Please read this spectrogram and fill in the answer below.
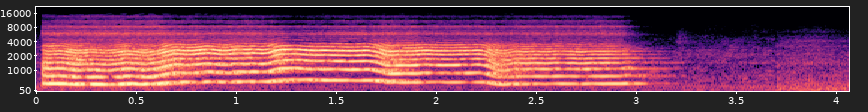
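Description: A cornet mouthpiece buzzed on its own, without the instrument, giving a bright tone. The pitch climbs in steps and then comes back down in one short phrase, stopping about three seconds in.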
